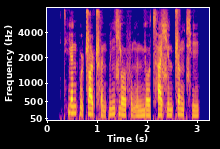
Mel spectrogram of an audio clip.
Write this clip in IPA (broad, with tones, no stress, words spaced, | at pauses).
t̪ʰjɛ˦npṵ˨˩ ʈ͡ʂɑ˥˨ʊ̯ʈ͡ʂʰə̰˨˩npi˦ŋɕjo˨˦ʊ̯ fʊ̰˨˩ŋə˨˦nmjo˨˦ʊ̯t͡sʰä˥˨ ɕy˨˦n ʈ͡ʂɤ˥˨ŋt͡ɕʰi˨˦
